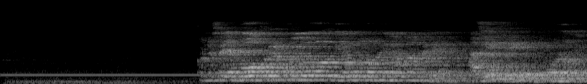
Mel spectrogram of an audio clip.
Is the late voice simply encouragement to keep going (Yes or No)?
No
